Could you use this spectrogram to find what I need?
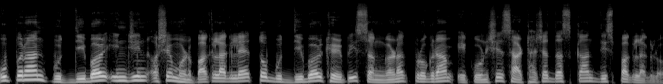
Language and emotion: Goan Konkani, neutral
